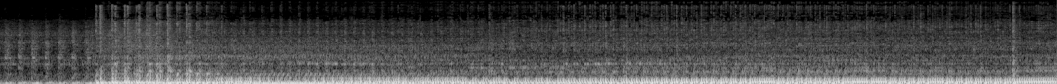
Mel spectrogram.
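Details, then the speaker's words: Ford Ranger 2.0 EcoBoost first start with a new high pressure fuel pump and a missing ground reconnected, no coolant, downpipe or O2 sensors: lumpy, uneven idle breaking up before clearing toward the end. "It ran, I just cut it off. It was just kind of breaking up there for a minute, and then it cleared up right toward the end."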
